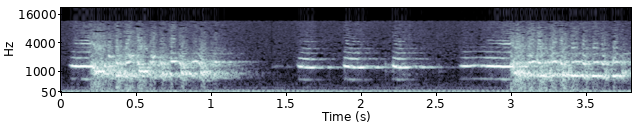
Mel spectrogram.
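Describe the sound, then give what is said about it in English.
Turkey gobbles ring out loud: a long rattling gobble, a short run of quick choppy notes, then another full gobble, with no talking; gobbles used in turkey hunting to stir toms into action in spring and fall. “And here are some gobbles, which sometimes stir the toms into action both spring and fall.”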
